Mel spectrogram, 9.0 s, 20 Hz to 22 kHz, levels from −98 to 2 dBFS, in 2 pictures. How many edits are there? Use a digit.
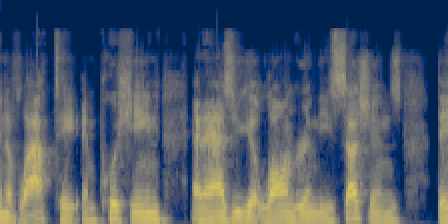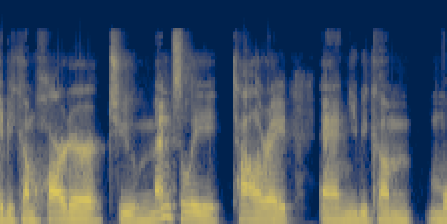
0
